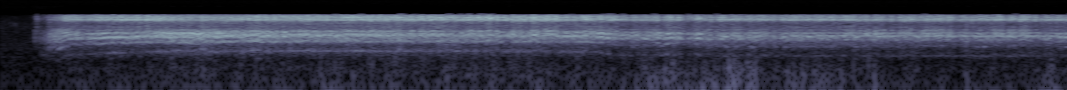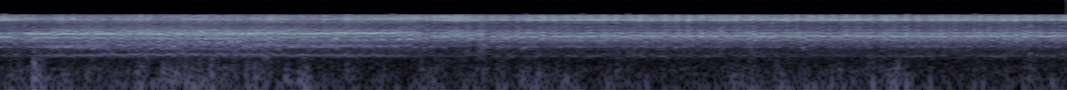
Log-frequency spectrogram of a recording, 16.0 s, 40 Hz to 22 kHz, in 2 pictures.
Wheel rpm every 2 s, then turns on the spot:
90, 160, 140, 120, 110, 120, 120, 120.
none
